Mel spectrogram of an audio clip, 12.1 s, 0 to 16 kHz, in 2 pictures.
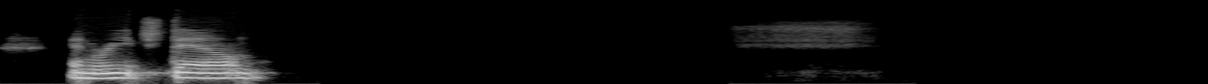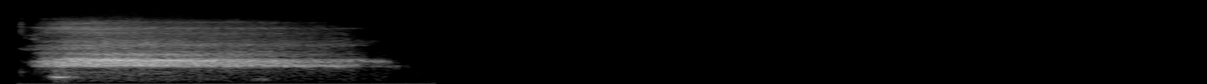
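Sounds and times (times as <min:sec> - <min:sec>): long sighing exhale: 0:06.2 - 0:08.1.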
